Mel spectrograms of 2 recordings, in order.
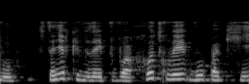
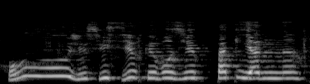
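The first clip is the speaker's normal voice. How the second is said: delighted; 5 semitones higher than usual. Real, not acted. Admiring the paper designs.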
